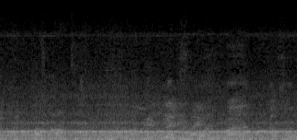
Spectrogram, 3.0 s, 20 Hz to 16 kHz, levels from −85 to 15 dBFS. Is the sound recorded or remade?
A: recorded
